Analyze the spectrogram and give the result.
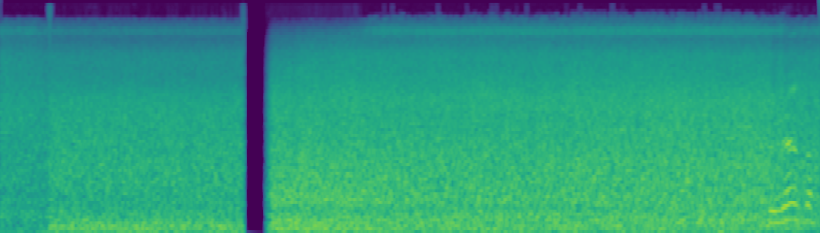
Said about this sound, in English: And there's the first river crossing.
